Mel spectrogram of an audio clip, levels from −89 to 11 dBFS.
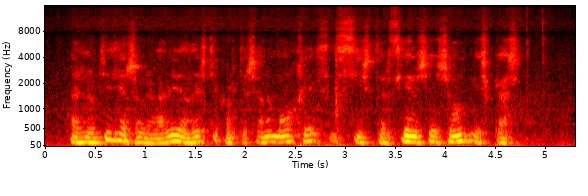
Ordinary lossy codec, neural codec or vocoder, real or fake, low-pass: Opus, 24 kbps; none; real; 14.4 kHz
